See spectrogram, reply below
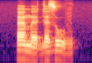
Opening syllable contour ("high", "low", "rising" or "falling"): high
